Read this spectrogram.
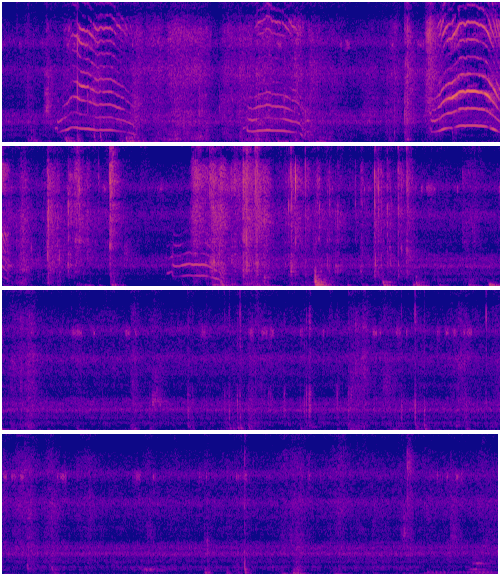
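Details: Premature kitten hugged so tightly by its mother cat that it meows indignantly; a run of three clear, harmonic, arching meows in the first five seconds, then rustling and handling noises indoors.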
